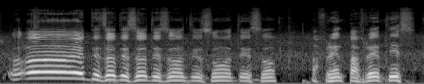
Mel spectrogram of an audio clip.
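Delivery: rising, loud urging of the play; excited calling out. Real, not acted. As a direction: cheer the move on. (chamada entusiasmada)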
